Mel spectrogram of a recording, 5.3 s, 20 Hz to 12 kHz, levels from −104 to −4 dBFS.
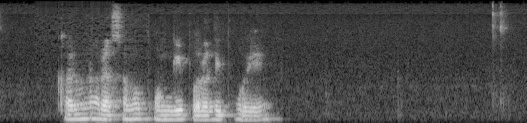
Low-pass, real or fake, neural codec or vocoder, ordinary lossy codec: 10.8 kHz; real; none; Opus, 24 kbps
